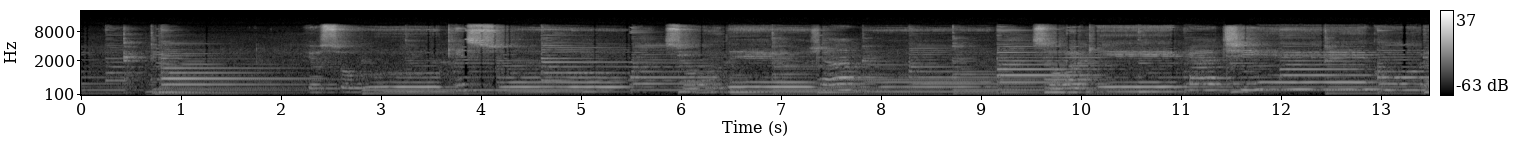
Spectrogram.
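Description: Acoustic guitar strummed and picked, with a young woman's voice singing a Portuguese-language Catholic worship song over it. The guitar plays alone at first, and the voice comes in a couple of seconds in.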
